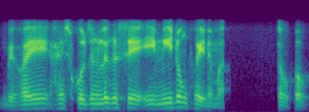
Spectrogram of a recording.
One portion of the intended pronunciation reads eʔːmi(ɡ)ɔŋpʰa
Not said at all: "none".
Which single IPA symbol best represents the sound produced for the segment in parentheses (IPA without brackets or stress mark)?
d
